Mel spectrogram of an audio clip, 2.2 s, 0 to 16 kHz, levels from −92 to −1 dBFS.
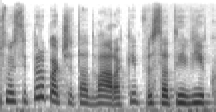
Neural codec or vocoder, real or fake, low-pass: none; real; 14.4 kHz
